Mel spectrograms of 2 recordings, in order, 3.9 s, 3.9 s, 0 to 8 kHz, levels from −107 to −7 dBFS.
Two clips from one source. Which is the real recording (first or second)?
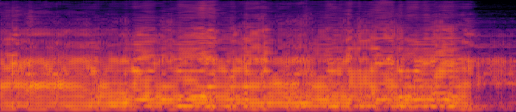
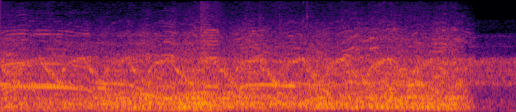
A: second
